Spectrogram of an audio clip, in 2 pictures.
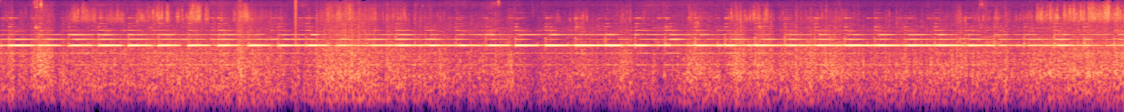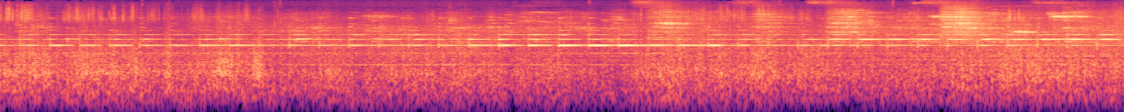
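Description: Canadian National freight train led by GE diesel locomotives approaching: a steady low rumble with a steady high ringing tone held throughout, and sharper ticking and rattling in the last few seconds as the train comes close.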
